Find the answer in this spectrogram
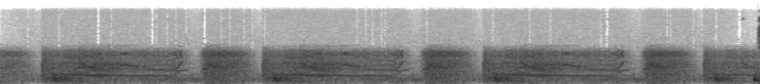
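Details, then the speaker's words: Several musical tones of different pitch through breathing, mostly on the longer expiration: polyphonic wheeze, a continuous high-pitched multi-tone sound from multiple narrowed bronchi with turbulent airflow. "The sound we heard was polyonic poly many sound. So basically it is a sound with multiple tones continuous high pitch sound. Multiple obstructed bron turbulent air flow."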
